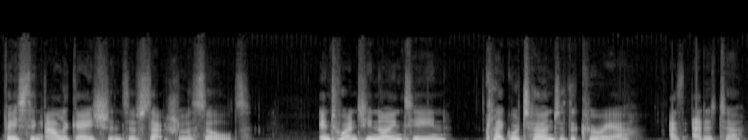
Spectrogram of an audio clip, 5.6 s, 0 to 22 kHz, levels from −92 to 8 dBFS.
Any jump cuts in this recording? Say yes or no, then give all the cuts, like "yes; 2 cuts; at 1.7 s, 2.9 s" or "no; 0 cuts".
no; 0 cuts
